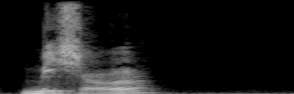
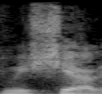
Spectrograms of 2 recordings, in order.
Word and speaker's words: Michel: And the last name again, pronounced in Europe, Michel, in English, Michel, M-I-C-H-E-L.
